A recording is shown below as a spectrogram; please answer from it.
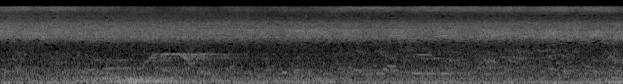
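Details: Cicadas crying on a hot summer day at a school playground, their steady high sizzling buzz unbroken, with a faint voice and low background rumble below.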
